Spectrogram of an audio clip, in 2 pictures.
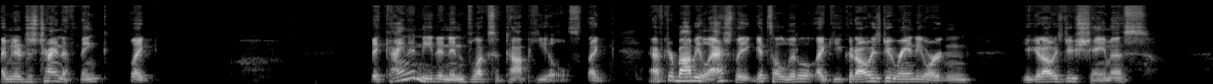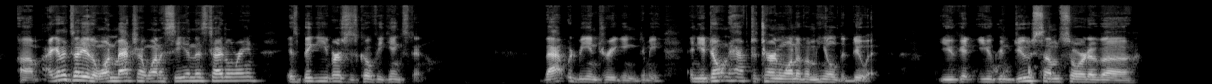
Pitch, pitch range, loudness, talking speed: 125 Hz, 115-145 Hz, -20 LUFS, 220 wpm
